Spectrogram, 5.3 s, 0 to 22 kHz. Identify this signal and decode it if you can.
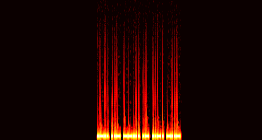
Morse code, heard as a keyed tone, about 51 wpm, 700 Hz. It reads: LU7AFX
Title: DXCC-100 Call Signs - 6 Characters - 50wpm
